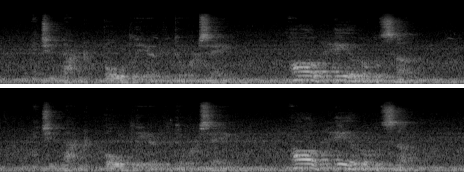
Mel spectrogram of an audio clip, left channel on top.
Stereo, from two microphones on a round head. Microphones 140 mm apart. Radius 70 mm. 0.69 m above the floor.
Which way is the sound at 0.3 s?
50° left (ahead or behind).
